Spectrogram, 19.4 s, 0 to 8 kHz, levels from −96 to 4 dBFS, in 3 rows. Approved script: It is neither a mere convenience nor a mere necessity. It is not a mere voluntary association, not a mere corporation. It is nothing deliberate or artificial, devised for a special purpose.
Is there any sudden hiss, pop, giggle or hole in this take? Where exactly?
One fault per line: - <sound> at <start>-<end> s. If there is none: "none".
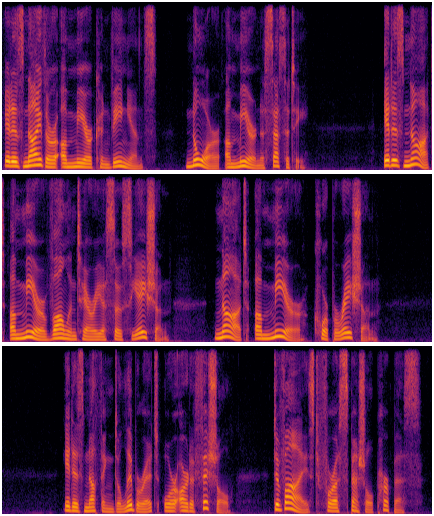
none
